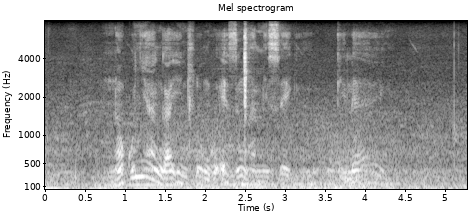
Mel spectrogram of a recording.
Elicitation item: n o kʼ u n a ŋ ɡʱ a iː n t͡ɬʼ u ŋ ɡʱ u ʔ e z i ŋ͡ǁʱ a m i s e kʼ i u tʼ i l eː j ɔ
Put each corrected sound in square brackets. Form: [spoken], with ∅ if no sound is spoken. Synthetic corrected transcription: n o kʼ u [ɲ] a ŋ ɡʱ a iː n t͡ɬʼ u ŋ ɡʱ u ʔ e z i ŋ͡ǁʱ a m i s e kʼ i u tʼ i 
